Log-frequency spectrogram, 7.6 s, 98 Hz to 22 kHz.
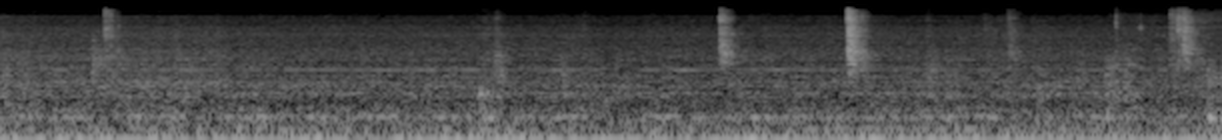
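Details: Arçelik 3891 KT A++ 9 kg heat-pump tumble dryer running the cupboard-dry program (No. 3): steady low hum with occasional compressor sound and light drum clicks; normal running.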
